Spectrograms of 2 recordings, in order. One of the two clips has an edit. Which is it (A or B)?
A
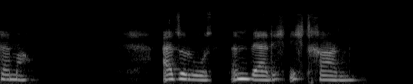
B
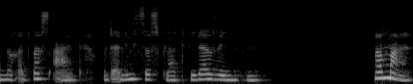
A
